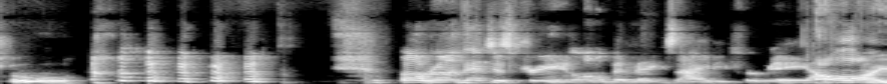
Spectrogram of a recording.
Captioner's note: laughs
